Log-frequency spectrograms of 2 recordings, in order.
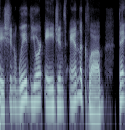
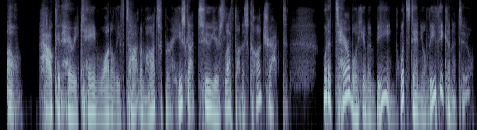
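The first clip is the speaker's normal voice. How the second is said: low, hushed, sly, suggestive, saucy put-on tone; 6 semitones lower, 5 dB quieter than usual. Acting out a thing we always say, in a mock-saucy voice. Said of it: "Why are you saying that so saucy?".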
